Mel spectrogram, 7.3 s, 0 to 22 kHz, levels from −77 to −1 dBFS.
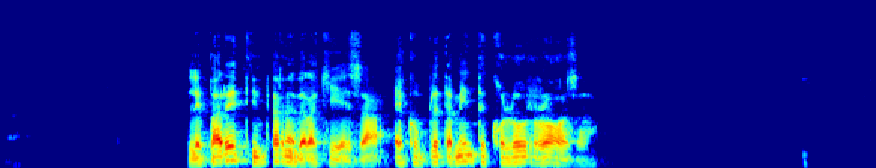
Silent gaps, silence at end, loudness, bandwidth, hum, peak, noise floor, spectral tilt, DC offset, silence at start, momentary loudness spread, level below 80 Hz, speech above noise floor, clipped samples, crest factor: none; 2.4 s; -20 LUFS; 11.5 kHz; none; -2 dBFS; under -90 dBFS; -7.5 dB/octave; under 0.1%; 1.55 s; 8 LU; -48 dBFS; over 71 dB; under 0.1%; 20 dB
